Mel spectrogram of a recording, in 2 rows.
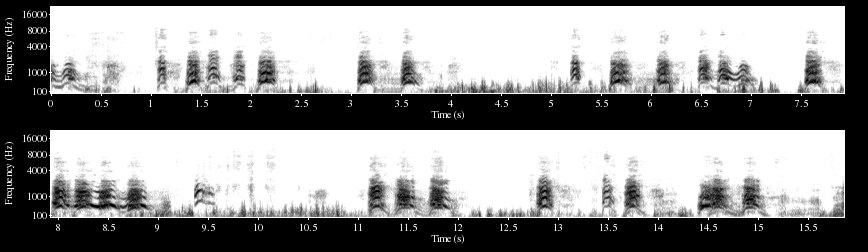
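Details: Yakutian Laika, January 2022: bursts of rapid high yelping barks in clusters of three to five, repeated throughout with brief gaps, over low background rumble.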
